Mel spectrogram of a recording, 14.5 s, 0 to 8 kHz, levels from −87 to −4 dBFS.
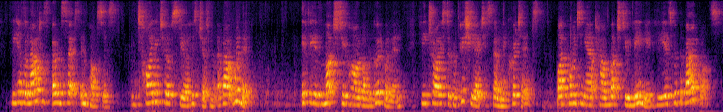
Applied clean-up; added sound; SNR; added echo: neural separator model SepFormer DNS4.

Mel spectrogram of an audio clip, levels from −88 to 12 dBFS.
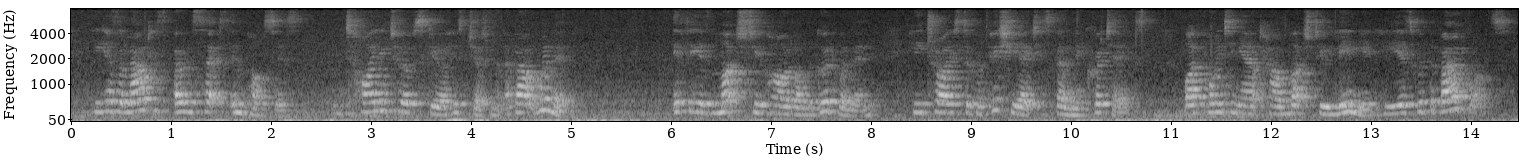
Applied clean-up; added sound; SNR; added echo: none; Rain; 7 dB; reverberation time 0.6 s.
